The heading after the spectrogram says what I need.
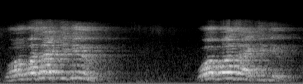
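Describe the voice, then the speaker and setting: Casting: man as pleading defendant, very high bright voice, theatrical and loud. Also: moderate pace. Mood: desperate. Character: desperate defendant pleading self-justification in court. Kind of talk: theatrical courtroom drama. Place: indoor theatre stage. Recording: echoey theatre, distant mic.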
